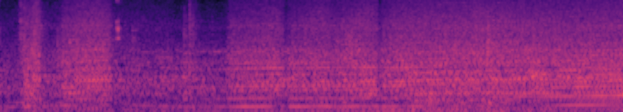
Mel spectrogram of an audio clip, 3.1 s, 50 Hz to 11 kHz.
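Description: A Porsche Cayman GT4 driving with its engine droning steadily and pitch rising gradually as it accelerates, a close, continuous roar with no talk.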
